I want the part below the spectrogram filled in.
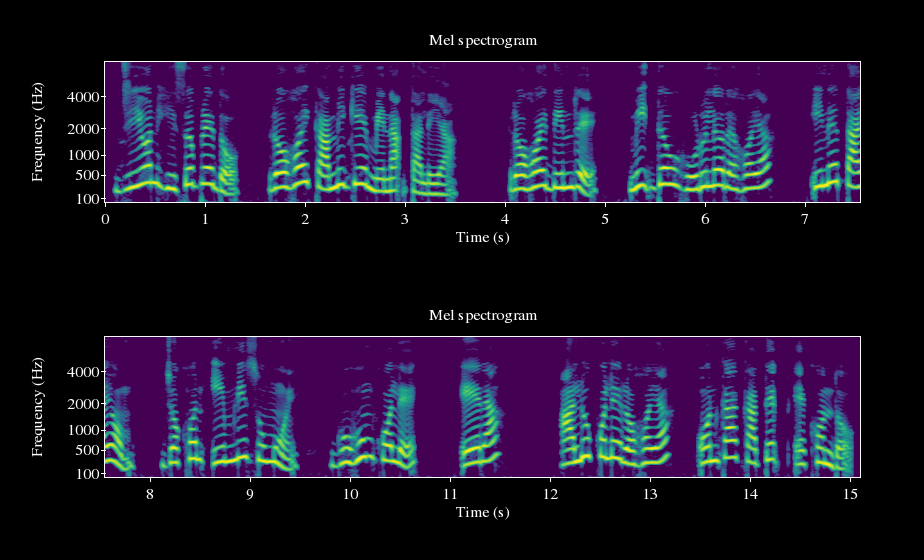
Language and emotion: Santali, neutral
